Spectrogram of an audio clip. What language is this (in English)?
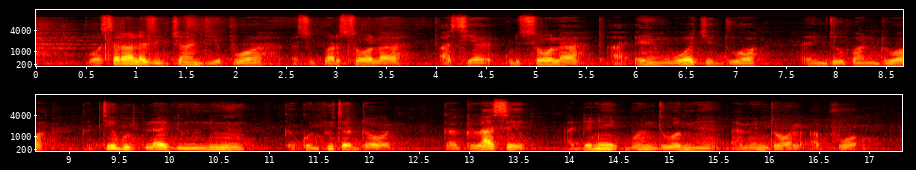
Southern Dagaare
